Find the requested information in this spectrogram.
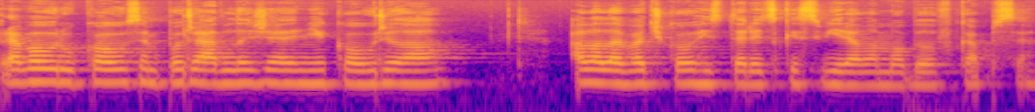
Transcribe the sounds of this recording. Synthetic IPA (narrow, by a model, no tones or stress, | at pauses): pɾʔavo̞wɾuko̞wsɛmpo̞r̝aːd̪lɛʒɛɾɲɛkowr̝ɪla | ʔa̰lɛlɛvat͡ʃkowɦɪst̪oɾɪt͡skɪsviːɾalamo̞bɪlfkapsɛ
